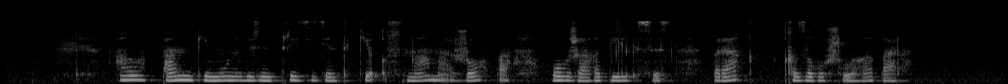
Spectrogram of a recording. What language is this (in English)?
Kazakh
